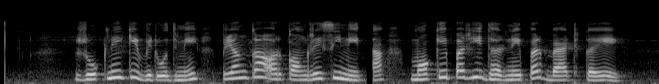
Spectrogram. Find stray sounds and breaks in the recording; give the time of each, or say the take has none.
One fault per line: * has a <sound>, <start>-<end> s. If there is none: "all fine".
* has a dropout, 3.7-3.7 s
